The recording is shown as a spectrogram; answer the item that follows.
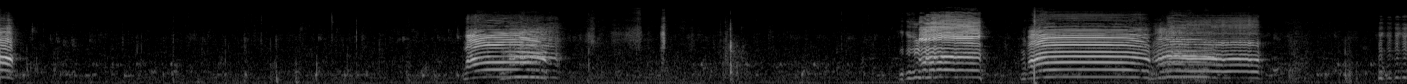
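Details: Ewes and lambs bleating: after a long quiet stretch, three separate harmonic bleats come at irregular intervals, the last two close together, each roughly a second long and steady in pitch.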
